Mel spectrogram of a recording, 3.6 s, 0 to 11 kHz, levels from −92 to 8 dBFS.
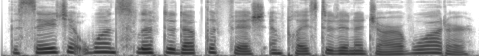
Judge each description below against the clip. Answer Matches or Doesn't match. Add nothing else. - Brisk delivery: Matches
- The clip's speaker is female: Matches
